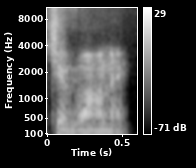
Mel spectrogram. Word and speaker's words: Zvonik: I can never pronounce his last name, but Robert Zvonik. Javonic. Javonic. Uh-huh. Like a J, kind of.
